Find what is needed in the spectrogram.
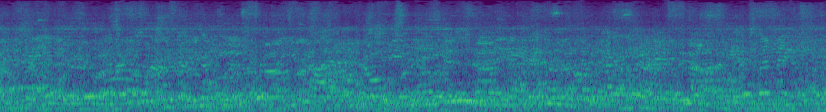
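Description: Crowd chatter: many people talking at once in a steady babble of overlapping conversations.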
